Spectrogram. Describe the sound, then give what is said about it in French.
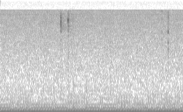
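Faint clicks of a computer mouse clicking on a photo: a quick pair of clicks, then a single click a little later, above a low steady hum. “Je clique sur une photo, je la vois en grand.”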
